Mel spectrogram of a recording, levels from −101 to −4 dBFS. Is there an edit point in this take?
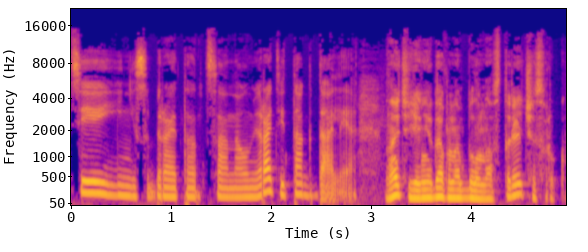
no; 0 cuts

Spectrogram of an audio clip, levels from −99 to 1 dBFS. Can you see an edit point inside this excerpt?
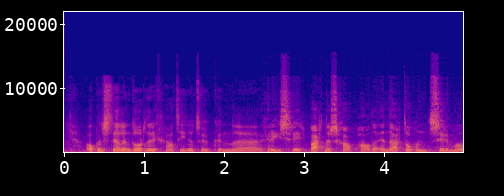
no; 0 cuts

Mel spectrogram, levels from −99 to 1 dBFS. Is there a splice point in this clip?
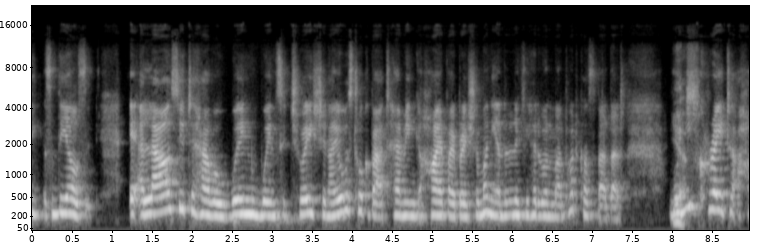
no; 0 cuts

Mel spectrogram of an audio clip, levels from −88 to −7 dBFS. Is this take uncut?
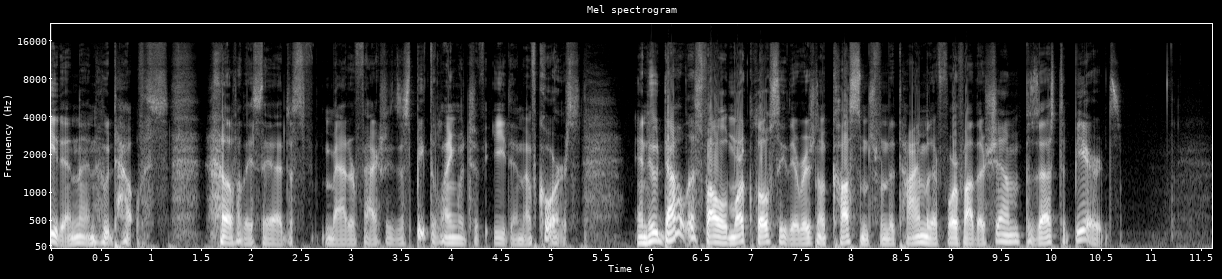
yes; 0 cuts

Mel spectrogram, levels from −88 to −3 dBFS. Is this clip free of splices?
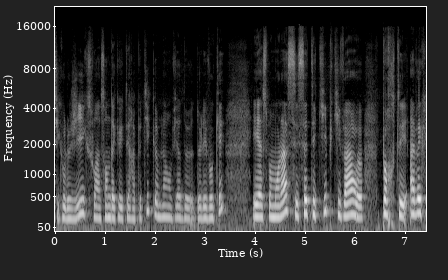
yes; 0 cuts

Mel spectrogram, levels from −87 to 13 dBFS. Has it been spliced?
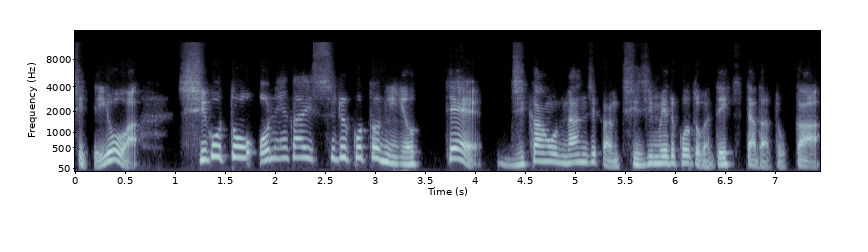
yes; 1 cut; at 4.1 s

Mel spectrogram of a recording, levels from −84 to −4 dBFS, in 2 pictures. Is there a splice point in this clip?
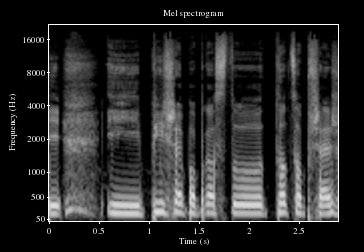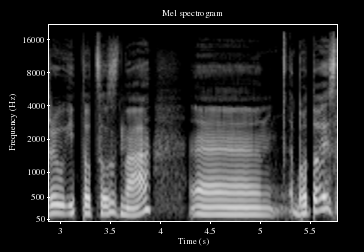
no; 0 cuts

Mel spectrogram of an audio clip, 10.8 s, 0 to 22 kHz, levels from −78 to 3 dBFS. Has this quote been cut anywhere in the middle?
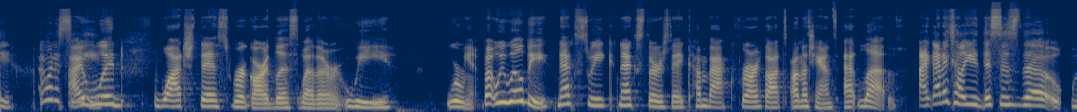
yes; 3 cuts; at 3.0 s, 4.6 s, 8.1 s

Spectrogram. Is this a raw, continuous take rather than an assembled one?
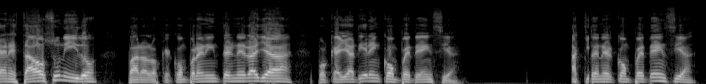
no; 1 cut; at 5.9 s

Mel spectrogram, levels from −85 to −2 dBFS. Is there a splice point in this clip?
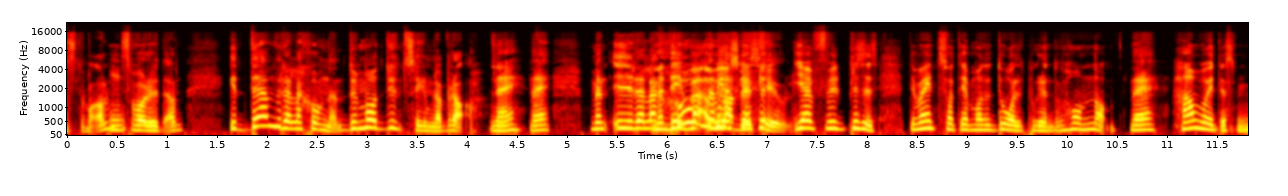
no; 0 cuts

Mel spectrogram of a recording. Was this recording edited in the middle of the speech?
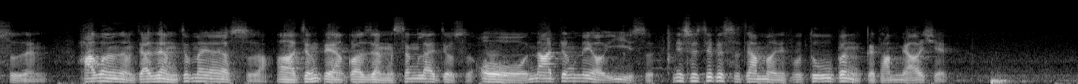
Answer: yes; 2 cuts; at 2.7 s, 6.6 s

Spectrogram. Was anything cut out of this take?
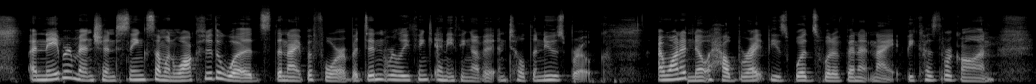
yes; 2 cuts; at 6.9 s, 9.4 s

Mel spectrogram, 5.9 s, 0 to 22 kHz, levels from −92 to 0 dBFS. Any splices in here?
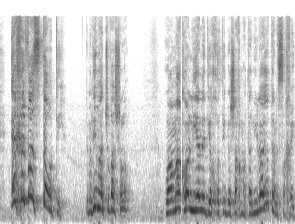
yes; 3 cuts; at 2.4 s, 3.6 s, 4.3 s

